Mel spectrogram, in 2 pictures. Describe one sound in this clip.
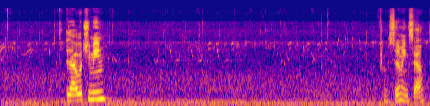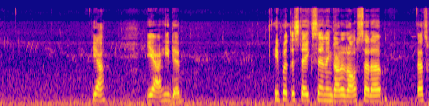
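A young woman speaks calmly in short phrases, close up.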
